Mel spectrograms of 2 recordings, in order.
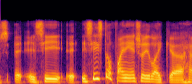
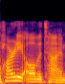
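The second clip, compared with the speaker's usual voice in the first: ordinary talk, nothing marked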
